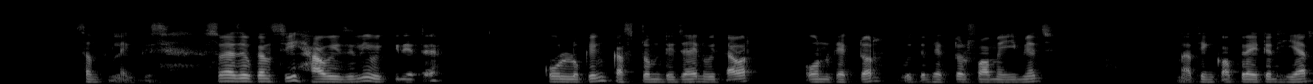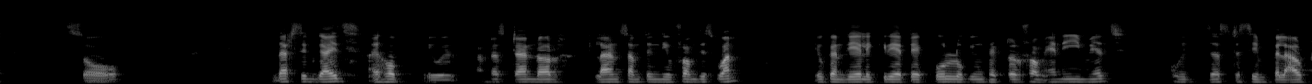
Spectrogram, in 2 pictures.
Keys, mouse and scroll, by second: 0.1 shift+Left, 1.2 alt+scroll down 1, 2.1-2.4 alt+scroll down 1, 2.6 click, 3.3-3.7 scroll up 1, 3.9-4.2 alt+scroll down 1, 4.4-6.4 drag, 6.4 Delete, 7.5-7.8 alt+scroll up 1, 9.0 click, 10.9-11.2 shift+scroll up 1, 12.0-12.3 alt+scroll down 1, 12.7-15.7 drag, 16.6-17.0 alt+scroll up 1, 17.6 click, 19.6-22.6 drag, 22.6 v, 23.1 click.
